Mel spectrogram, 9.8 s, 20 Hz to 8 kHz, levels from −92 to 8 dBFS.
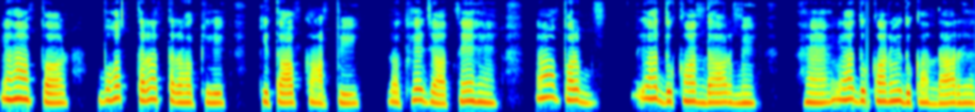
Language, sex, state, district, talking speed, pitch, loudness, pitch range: Hindi, female, Bihar, Lakhisarai, 125 wpm, 215 Hz, -19 LUFS, 195-255 Hz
